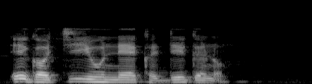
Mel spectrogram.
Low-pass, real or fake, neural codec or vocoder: 5.4 kHz; real; none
